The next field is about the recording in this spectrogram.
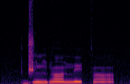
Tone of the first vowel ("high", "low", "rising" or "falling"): high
